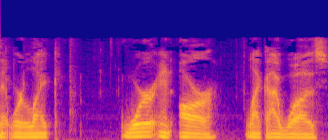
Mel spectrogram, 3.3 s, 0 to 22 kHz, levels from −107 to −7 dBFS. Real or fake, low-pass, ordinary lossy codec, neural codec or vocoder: real; 7.2 kHz; MP3, 32 kbps; none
